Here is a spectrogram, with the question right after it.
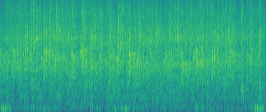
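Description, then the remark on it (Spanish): A crowd claps together in steady, dense applause for the Lord, a continuous crackling wash of many hands at an even volume for several seconds, with no voices standing out. “Un aplauso ahí al Señor.”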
